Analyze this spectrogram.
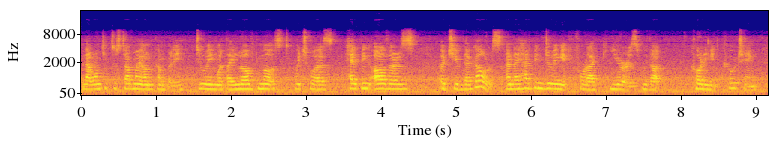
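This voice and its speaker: Amid noticeable background noise and audible room echo, a woman speaks at a medium pitch and a moderate pace with fairly even intonation. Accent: Corsican. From Corsica. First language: French. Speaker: fitness and lifestyle coach. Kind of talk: interview. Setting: hotel room.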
